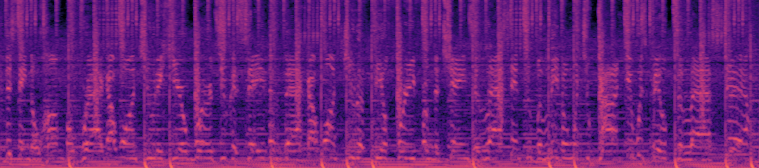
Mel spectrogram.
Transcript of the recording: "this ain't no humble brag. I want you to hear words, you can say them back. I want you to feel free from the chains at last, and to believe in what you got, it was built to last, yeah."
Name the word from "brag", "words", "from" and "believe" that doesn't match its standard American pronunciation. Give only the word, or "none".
none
